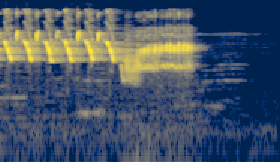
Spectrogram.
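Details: Short burst of local canary song meant to get young canaries singing: a fast chopped trill dropping into a buzzy, slightly lower rasp that ends abruptly.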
